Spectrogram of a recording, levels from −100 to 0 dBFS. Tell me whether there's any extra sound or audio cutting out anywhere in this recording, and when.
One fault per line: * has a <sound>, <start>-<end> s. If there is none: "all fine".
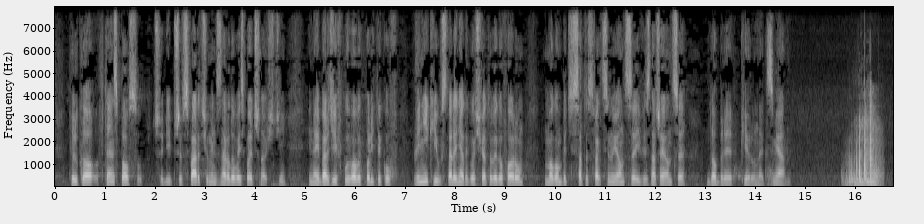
* has a squeak, 15.7-16.6 s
